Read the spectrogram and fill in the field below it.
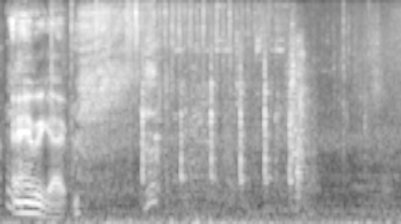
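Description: A wooden lever creaks as it is pulled.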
